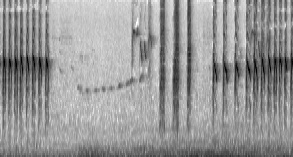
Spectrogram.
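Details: Besetan song of a Bearded bulbul (cucak jenggot): a quick volley of sharp chips, a quiet stretch with a faint long whistle, then scattered harsh notes building back into a rapid chipping run.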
